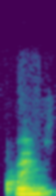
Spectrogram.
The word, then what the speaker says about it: Quaine: I had a meeting last weekend with Holly Quain, I think is how you say her name. Yes. Quain, okay.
